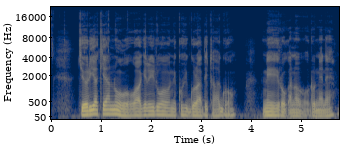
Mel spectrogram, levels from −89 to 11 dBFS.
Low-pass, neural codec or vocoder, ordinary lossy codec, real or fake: 19.8 kHz; none; none; real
